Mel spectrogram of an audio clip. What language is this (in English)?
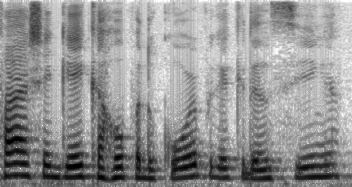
Portuguese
